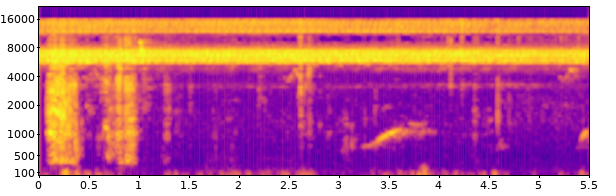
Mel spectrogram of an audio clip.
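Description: Steady, high-pitched chorus of insects. A short rustle comes at the start, and a brief swooping call comes about three seconds in.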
